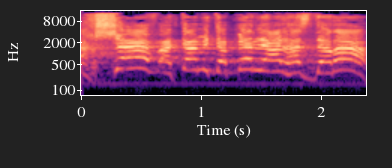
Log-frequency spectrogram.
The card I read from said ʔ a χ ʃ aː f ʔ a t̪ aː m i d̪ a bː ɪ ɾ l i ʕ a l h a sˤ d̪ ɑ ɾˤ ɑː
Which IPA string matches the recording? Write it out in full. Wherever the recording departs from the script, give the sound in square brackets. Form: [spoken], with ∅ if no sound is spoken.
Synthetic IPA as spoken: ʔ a [x] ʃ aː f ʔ a t̪ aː m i d̪ a bː ɪ ɾ l i ʕ a l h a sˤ d̪ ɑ ɾˤ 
